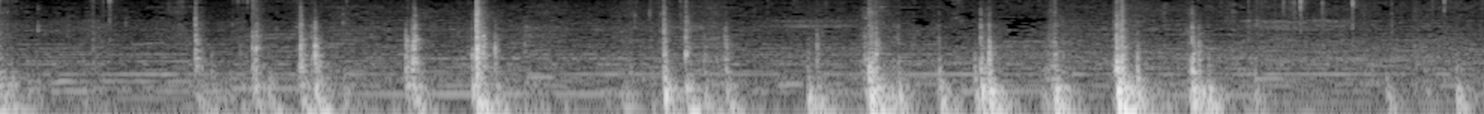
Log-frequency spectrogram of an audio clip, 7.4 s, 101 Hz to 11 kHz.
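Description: Plastic air-oil separator valve from a Porsche Cayman 987.2 knocking and clattering against its plastic mounting and the engine covers as it is turned and wiggled into place by hand. The knocks and clunks come irregularly, about a dozen in all.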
